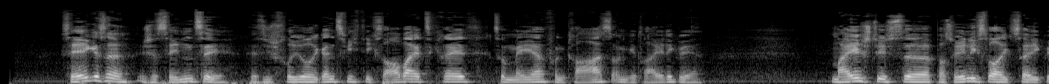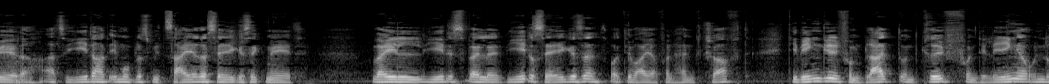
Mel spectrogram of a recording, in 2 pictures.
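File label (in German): segesa, schwäbisch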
